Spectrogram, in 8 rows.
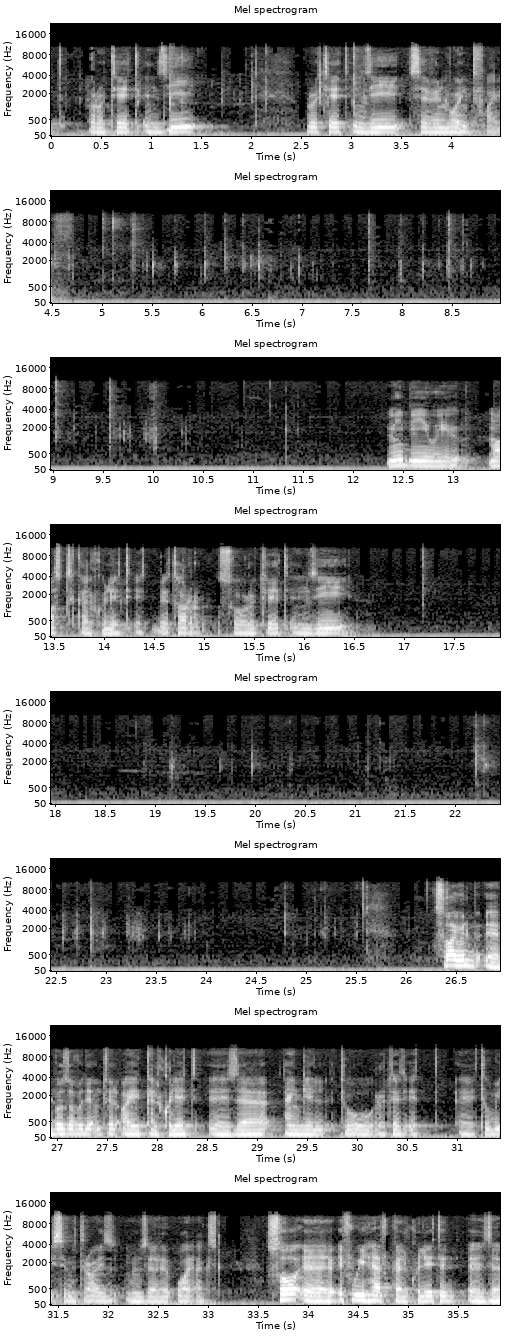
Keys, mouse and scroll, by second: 0.9 r, 2.8 r, 7.0 Tab, 7.0 z, 7.3-7.6 scroll up 3, 8.3-8.6 scroll down 3, 9.5 a, 9.8 shift+z, 11.0 scroll up 1, 11.7-12.3 scroll up 1, 15.6 r, 22.4 r, 33.5 click, 33.5 shift+middle click, 33.5 KP_3.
